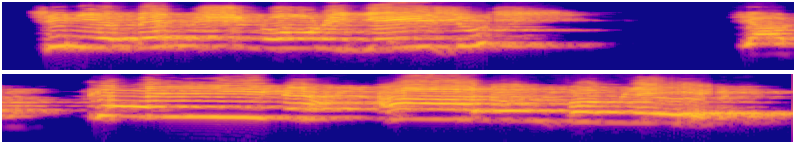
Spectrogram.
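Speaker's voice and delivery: high, loud revival preaching, pressing hard; fiery pulpit appeal, rising and pressing; preaching at full force. Acted. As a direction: call it out to the whole hall like a revival preacher. Preacher calls out to congregation.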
